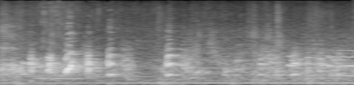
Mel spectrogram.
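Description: Several hens cluck in short, irregular bursts, a busy run of clucks early on that thins out, then picks up again, over a steady low hum.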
